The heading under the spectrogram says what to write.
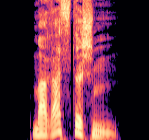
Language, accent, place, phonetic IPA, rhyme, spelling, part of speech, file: German, Germany, Berlin, [maˈʁastɪʃm̩], -astɪʃm̩, marastischem, adjective, De-marastischem.ogg
- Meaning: strong dative masculine/neuter singular of marastisch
